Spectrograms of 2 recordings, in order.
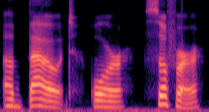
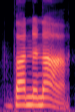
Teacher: That little unstressed us sound. It's the sound that almost all vowels in unstressed syllables reduce to. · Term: schwah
